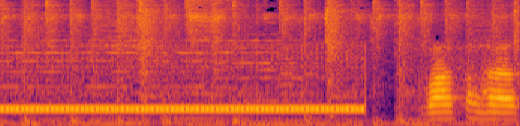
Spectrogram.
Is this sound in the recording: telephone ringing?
yes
